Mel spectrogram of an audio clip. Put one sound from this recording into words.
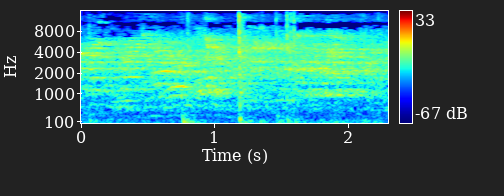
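A volleyball is served with a sharp slap.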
